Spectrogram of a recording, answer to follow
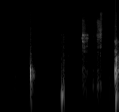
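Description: Two short soft taps, about half a second apart, then a brief breathy hiss near the end, with near silence between.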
